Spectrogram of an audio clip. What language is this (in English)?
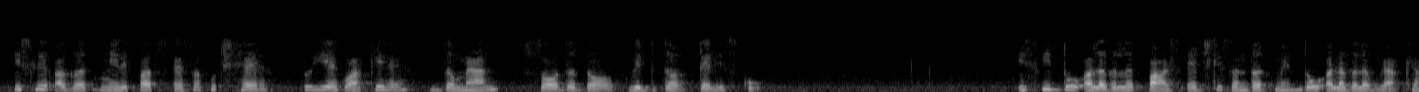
Hindi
